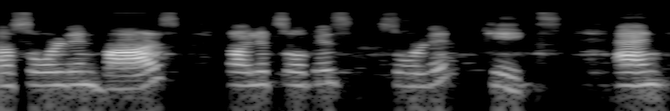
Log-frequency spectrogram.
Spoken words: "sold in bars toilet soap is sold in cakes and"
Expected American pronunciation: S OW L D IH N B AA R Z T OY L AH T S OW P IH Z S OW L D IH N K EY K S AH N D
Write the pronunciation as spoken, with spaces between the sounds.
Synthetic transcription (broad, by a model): S OW L D IH N B AA R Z T OY L AH T S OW F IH S OW L D IH N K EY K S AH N D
